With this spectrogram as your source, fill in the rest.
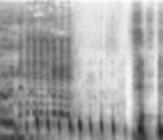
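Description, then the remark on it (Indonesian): A goat gives one long, quavering bleat that trembles rapidly for about a second, followed by a string of short, soft rhythmic bursts that sound like quiet laughter. “Dia kambing bukan?”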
